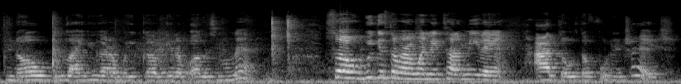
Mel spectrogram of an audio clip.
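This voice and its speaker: A woman's voice: mid-range voice, a little fast. Young woman telling a story, roomy noisy recording. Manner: animated, slangy, repetitive retelling. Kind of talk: casual storytelling chat. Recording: roomy, distant mic, noticeable background noise.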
